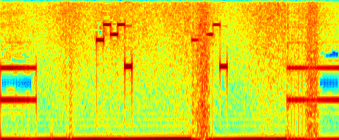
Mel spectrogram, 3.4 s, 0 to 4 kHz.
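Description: Five-tone selective call (ZVEI), heard as quick runs of five tones, tones of about 70 ms. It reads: 88993
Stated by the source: ZVEI five-tone selective call received by SDR.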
